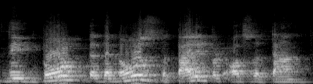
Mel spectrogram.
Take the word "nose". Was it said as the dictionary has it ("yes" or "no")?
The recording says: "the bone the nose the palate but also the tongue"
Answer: yes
